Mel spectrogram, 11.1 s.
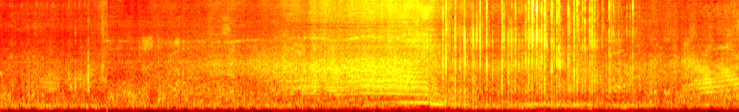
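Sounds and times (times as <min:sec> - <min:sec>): exhaust pops and crackles: 0:00.2 - 0:03.6, 0:06.0 - 0:10.4
car engine revving hard: 0:03.0 - 0:11.0.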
